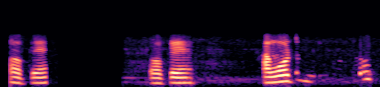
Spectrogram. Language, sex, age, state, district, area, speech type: Malayalam, female, 45-60, Kerala, Pathanamthitta, rural, conversation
